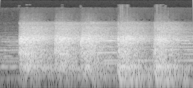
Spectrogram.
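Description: Tear gas shells fired into a room during a police standoff: five dull, muffled thumps in a quick, fairly even series, each a broad burst with no voices between them.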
